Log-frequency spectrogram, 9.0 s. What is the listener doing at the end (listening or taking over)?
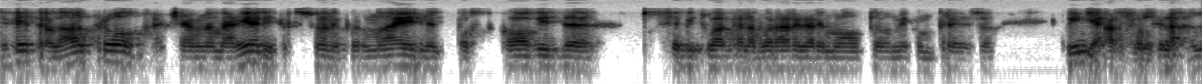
listening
